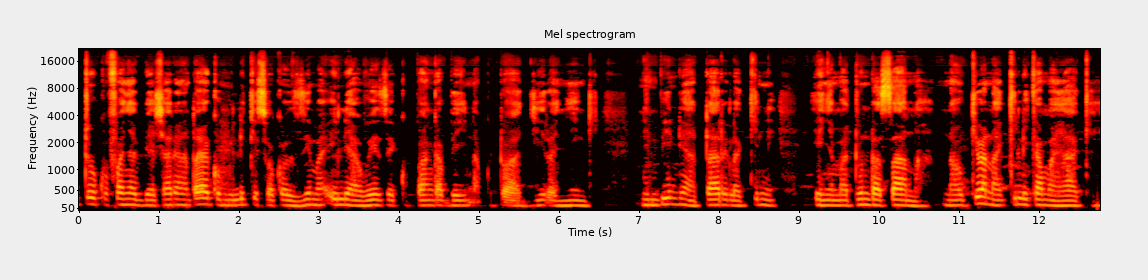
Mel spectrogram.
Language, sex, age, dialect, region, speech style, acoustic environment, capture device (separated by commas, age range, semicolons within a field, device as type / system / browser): Swahili, male, 18-24, Kenya - Nairobi Sheng-influenced, Kenya, relaxed, nature, mobile / Linux / Chrome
